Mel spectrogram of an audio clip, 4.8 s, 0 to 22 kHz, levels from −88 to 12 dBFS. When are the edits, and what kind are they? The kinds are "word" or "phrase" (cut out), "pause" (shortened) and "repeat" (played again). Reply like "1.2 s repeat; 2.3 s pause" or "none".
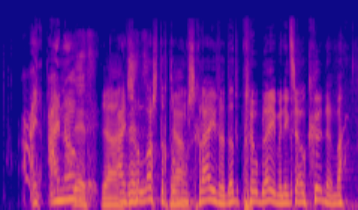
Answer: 1.7 s phrase; 3.1 s word; 3.9 s phrase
